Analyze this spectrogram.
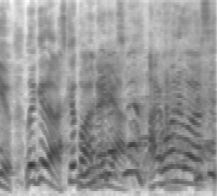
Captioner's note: cheers and applause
